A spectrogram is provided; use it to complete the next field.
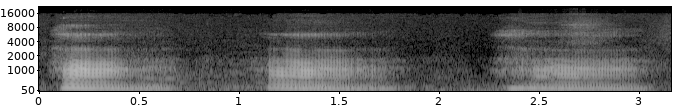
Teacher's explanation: make a breathy H and then a regular ah with no breathiness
